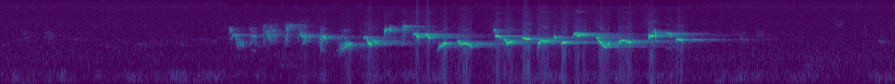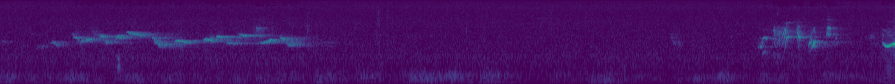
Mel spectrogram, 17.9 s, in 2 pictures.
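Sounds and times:
Eurasian blackcap song: 0:00.0 - 0:07.8, 0:08.4 - 0:12.2, 0:16.5 - 0:17.8.

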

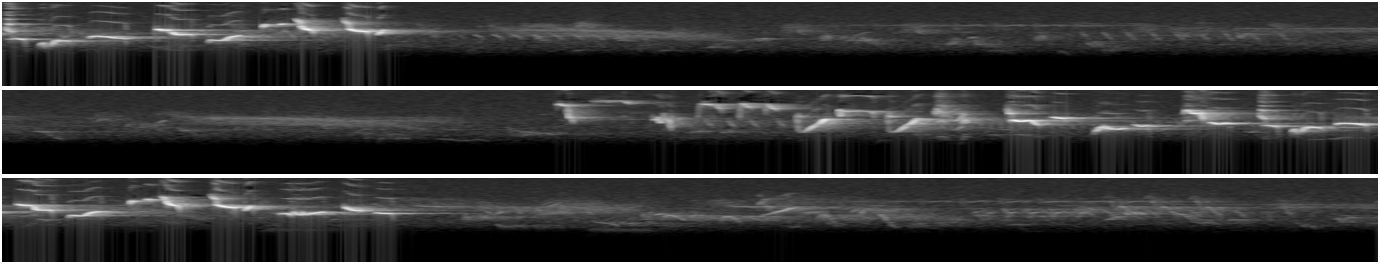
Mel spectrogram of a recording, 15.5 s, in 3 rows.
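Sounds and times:
Eurasian blackcap singing: 0:00.0 - 0:02.5, 0:07.2 - 0:15.4.

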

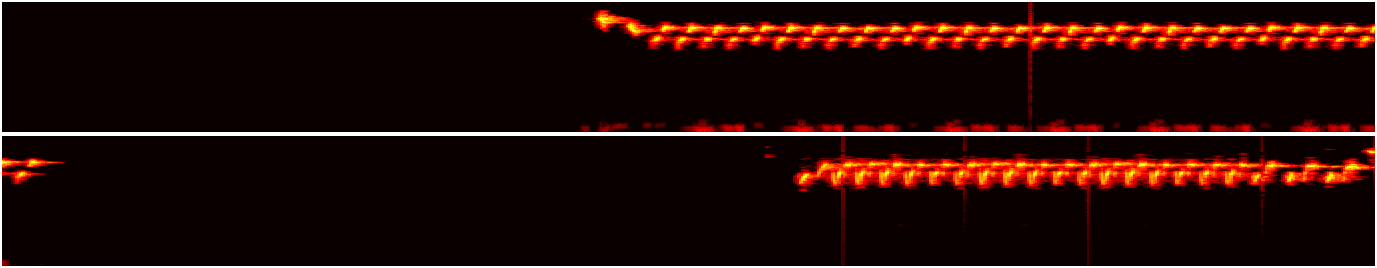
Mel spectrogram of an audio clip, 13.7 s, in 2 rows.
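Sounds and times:
European goldfinch twittering: 0:03.0 - 0:07.1, 0:10.8 - 0:13.7.

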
